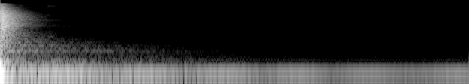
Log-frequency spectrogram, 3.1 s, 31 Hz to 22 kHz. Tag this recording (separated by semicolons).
1-shot; drum; velocity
